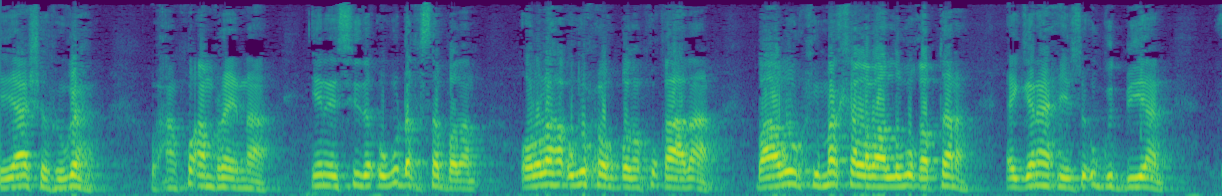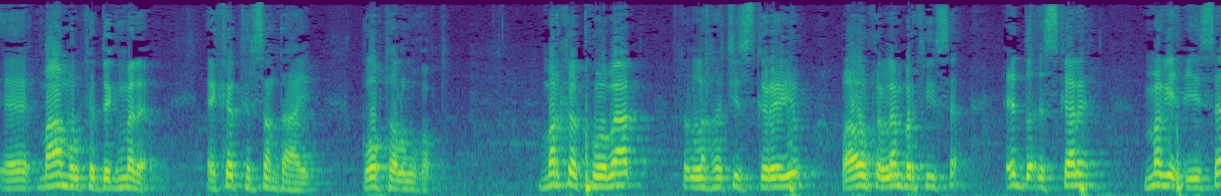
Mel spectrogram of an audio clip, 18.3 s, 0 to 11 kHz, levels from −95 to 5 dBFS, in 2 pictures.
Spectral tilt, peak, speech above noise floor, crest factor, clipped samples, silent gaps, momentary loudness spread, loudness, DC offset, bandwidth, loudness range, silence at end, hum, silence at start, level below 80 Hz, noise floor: -6.5 dB/octave; 0 dBFS; 32 dB; 10 dB; 0.4%; none; 13 LU; -11 LUFS; 0.2%; 11 kHz; 4 LU; 0 s; none; 0 s; -42 dBFS; -42 dBFS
